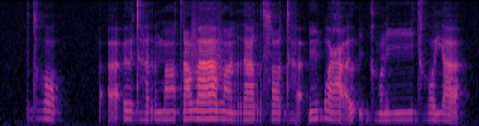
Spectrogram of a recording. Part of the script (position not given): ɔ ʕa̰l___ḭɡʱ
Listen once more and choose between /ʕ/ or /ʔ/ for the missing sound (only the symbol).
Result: ʔ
